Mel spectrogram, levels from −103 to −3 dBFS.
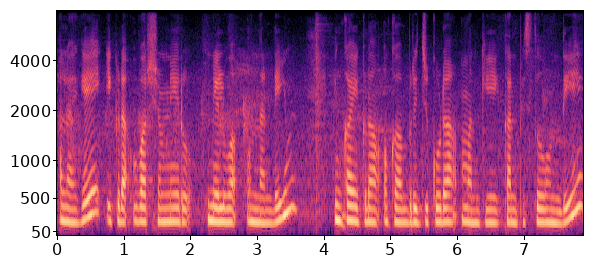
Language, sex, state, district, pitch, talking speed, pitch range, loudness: Telugu, female, Andhra Pradesh, Annamaya, 185 Hz, 105 wpm, 175-195 Hz, -17 LUFS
